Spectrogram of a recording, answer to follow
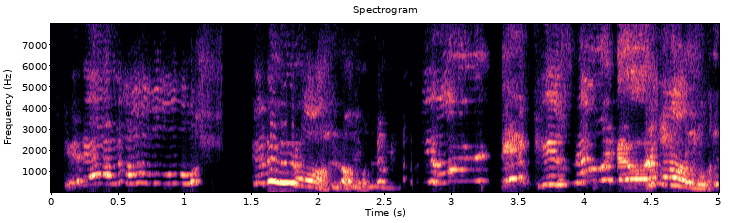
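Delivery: very high, loud shouted incantation; shouted spell. Acted. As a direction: yell the silly curse at him. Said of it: "and he goes".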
